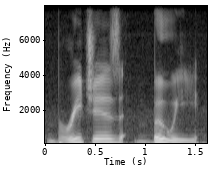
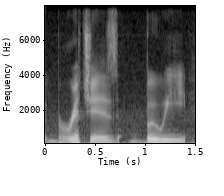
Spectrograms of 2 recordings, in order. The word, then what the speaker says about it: breeches buoy: The last one is breeches buoy. Could also just be breeches buoy.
